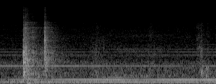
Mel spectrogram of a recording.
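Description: Steady low background hum with one short knock about a quarter second in, such as a hard plastic tool case or a tool being set down on a workbench.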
